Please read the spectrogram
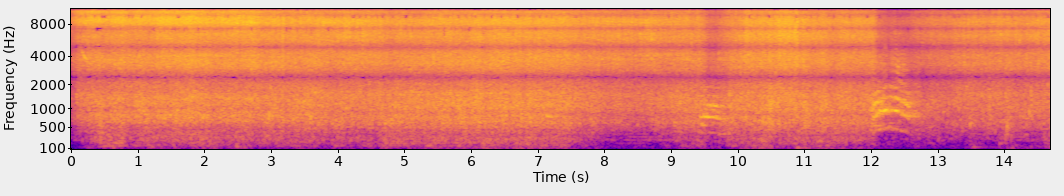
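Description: Water from a hose spraying onto an elephant's back and splashing into its bathing tank: a steady loud hiss of spray and falling water. A couple of short calls cut through it about ten and twelve seconds in.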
